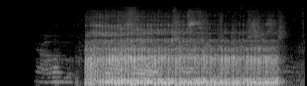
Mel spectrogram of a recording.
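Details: Patterdale Terrier pet dog growling: a short low rumble, then a loud, sustained rough growl lasting over two seconds with dense harsh texture, ending abruptly.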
